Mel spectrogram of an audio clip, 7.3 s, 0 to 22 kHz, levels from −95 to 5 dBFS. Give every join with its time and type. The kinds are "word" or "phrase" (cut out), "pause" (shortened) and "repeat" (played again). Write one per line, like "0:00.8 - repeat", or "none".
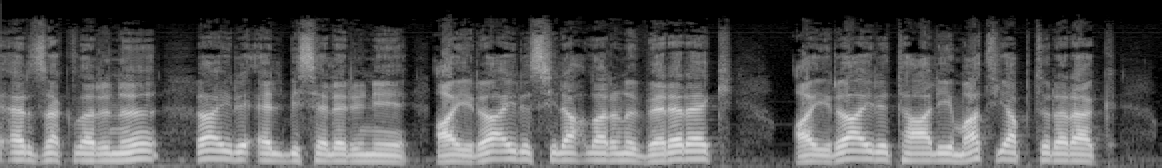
0:01.2 - word
0:02.6 - pause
